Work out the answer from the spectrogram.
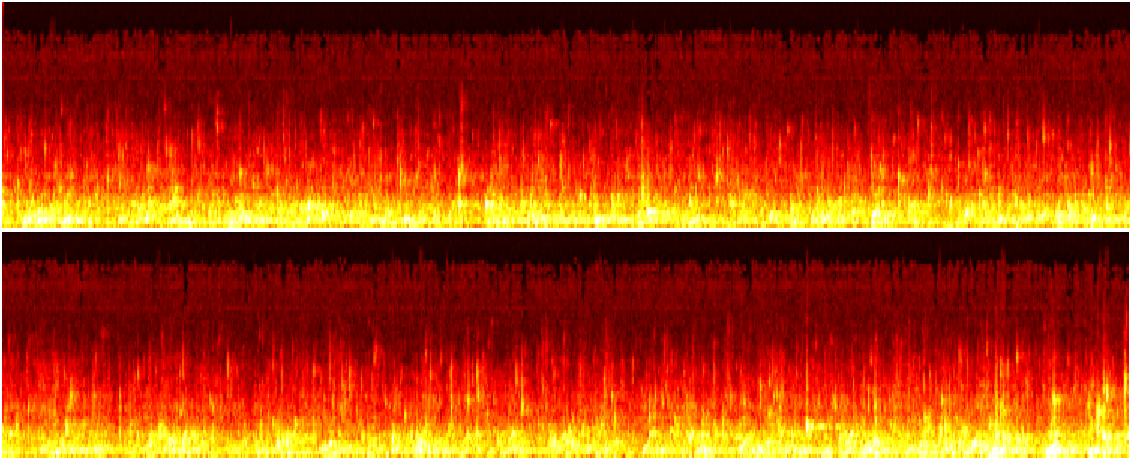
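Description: Underwater ambience: a steady, muffled low rumble.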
